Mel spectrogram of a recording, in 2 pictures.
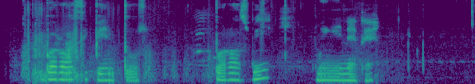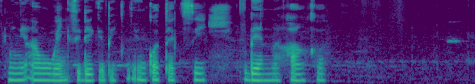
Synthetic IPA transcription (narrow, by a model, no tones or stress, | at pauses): bɔɾɔsipeːntṵɾ | b̥ɔ̰ɾɔswi | məŋinɛtɛ | məŋiʔamuwɛɲsideɡəbiḭŋkɔtɛk̚si | bɛːnːəxaŋxə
